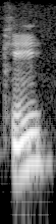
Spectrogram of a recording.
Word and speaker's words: Quay: is spelled qua y sorry not the American key which is spelled key y I didn't know that was special to all everyone yeah say I always wanted to call that Quay when I see it but I know that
